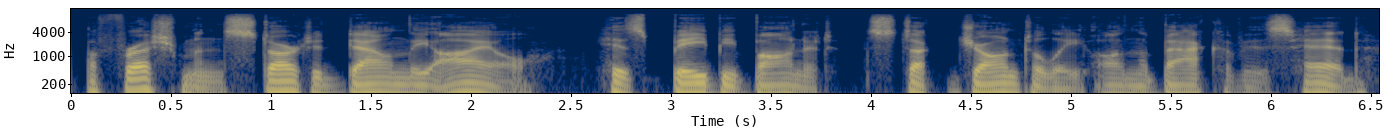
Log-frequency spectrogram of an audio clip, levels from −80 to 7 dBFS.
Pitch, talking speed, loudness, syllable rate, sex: 95 Hz, 155 wpm, -19 LUFS, 4.0 syllables/s, male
